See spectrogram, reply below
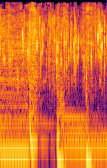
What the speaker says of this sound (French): Et j'arrose dessus.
